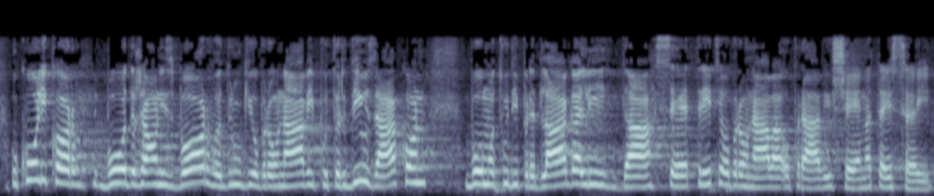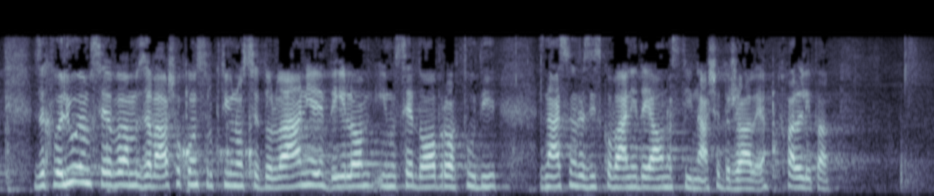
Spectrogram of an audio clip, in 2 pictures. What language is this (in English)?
Slovenian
